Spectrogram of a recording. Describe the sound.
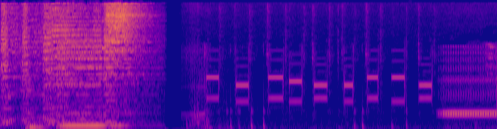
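Touch-tone dialing from a telephone placing a call: after a loud, noisy opening, a quick run of many short, evenly spaced keypad beeps sounds alone, ending in a steady held tone.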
